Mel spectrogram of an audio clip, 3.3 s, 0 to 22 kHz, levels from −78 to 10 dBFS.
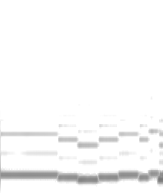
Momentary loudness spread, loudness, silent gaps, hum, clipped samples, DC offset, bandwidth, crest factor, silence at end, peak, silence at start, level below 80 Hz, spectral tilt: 3 LU; -42 LUFS; none; none; under 0.1%; under 0.1%; 3.2 kHz; 14 dB; 0 s; -28 dBFS; 0 s; under -90 dBFS; -4.5 dB/octave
